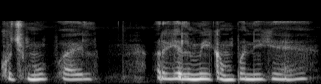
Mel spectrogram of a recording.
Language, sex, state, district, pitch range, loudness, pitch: Hindi, male, West Bengal, Alipurduar, 235-270 Hz, -18 LUFS, 245 Hz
